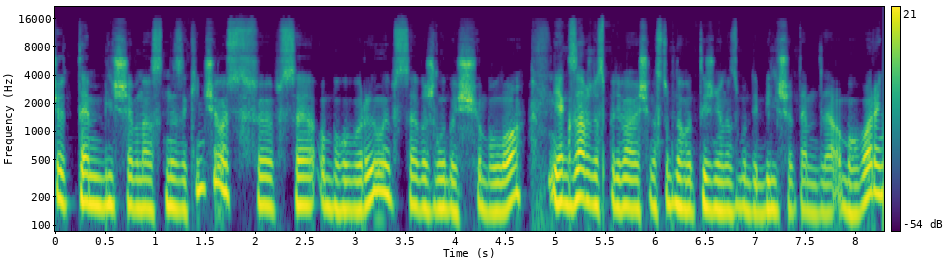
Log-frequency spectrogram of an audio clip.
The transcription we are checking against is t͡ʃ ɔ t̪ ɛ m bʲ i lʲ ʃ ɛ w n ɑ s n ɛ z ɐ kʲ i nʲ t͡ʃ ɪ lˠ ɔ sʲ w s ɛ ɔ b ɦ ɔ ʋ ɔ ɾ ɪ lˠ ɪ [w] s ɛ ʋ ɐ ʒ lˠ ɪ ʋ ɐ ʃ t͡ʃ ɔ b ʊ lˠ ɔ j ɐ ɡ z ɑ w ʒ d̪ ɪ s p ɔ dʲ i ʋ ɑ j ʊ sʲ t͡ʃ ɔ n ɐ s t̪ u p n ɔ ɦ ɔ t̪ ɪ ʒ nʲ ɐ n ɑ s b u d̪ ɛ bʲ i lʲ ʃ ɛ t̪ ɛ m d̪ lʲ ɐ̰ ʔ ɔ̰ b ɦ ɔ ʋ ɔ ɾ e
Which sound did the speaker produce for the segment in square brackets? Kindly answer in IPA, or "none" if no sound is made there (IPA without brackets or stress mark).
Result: w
